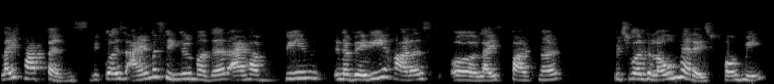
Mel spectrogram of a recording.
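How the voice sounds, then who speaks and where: A woman, a workshop participant, sharing her story in an earnest, emotional, halting way over a video call. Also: fairly high pitch, dry recording, dull audio.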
